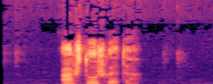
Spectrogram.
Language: Belarusian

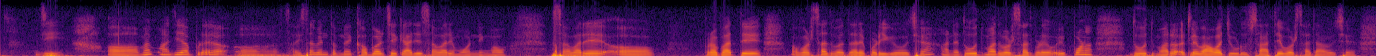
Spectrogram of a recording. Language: Gujarati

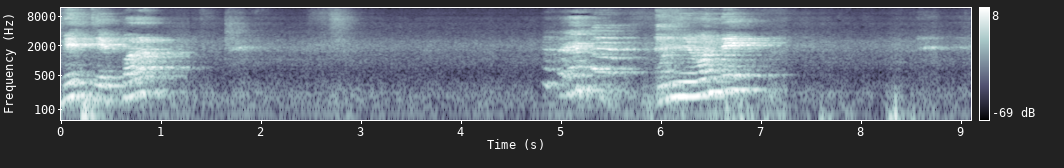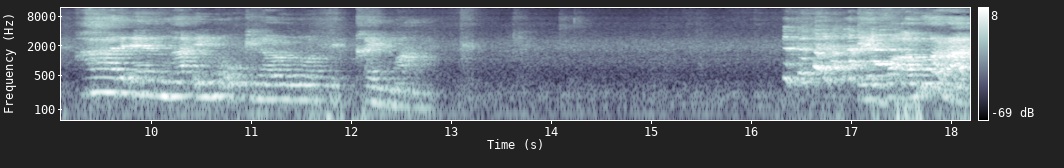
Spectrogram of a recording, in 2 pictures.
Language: Māori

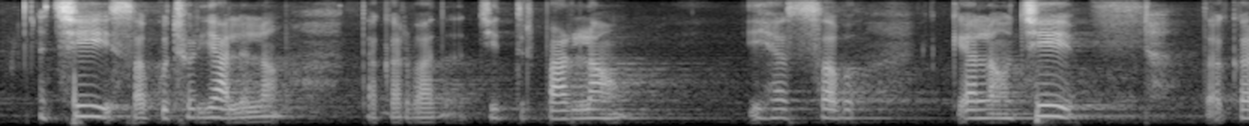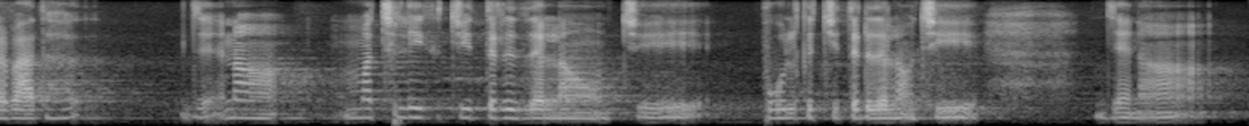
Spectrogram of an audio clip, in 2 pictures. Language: Maithili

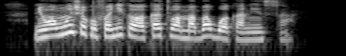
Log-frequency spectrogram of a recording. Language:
Swahili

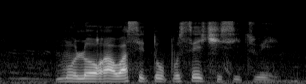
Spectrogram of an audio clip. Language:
Southern Sotho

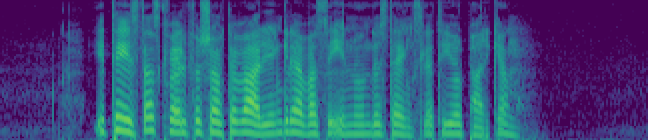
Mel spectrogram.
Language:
Swedish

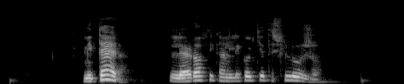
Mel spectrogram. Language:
Greek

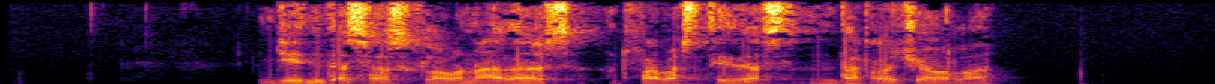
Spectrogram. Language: Catalan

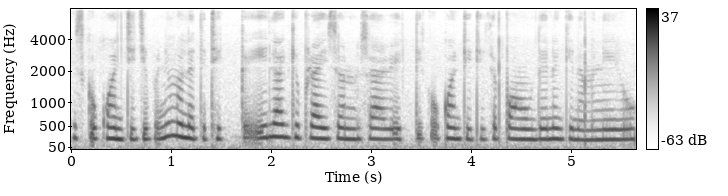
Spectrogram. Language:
Nepali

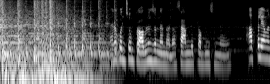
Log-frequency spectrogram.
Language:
Telugu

